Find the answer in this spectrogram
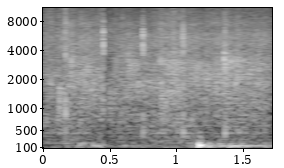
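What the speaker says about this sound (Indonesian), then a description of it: "Tepuk tangan untuk beliau" Audience applause fills a short stretch at an Islamic boarding school welcome event for a retired army lieutenant general, a steady wash of clapping with no voices over it.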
